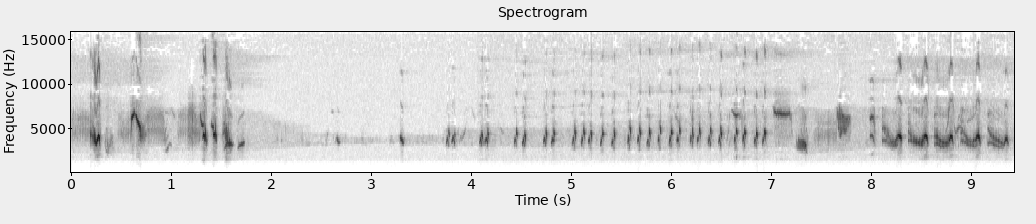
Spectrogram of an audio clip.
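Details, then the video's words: Bluethroat song: bright, varied phrases high in pitch, then a long run of rapid, evenly repeated ticking notes that speeds up, ending in fast, warbled, twisting trills. The background is quiet. "Варакушка (Luscinia svecica) - голос"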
